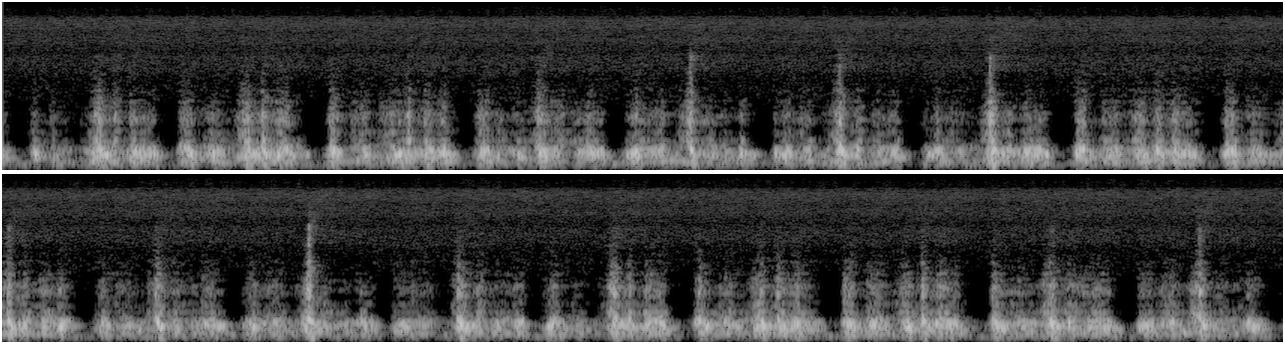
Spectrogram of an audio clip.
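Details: Heart recording at position P with the patient sitting, played in slow motion: sharp, high-pitched clicks that appear mid-systolic over a rough murmur each cycle; mid-systolic clicks with murmur.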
